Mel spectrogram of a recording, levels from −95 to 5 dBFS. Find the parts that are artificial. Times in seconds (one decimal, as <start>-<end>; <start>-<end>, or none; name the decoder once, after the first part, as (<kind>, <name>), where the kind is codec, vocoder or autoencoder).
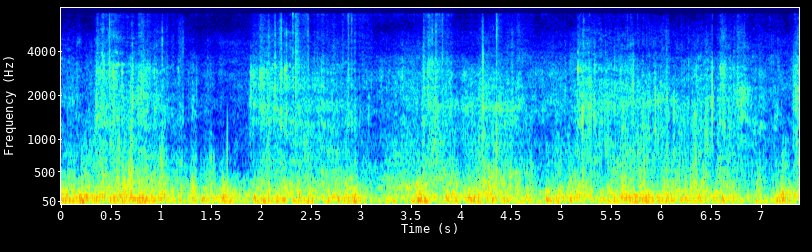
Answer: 0.8-5.1 (codec, DAC)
